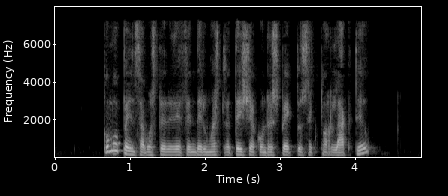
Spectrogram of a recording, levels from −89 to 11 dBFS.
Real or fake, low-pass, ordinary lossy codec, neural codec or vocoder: fake; 7.2 kHz; MP3, 64 kbps; codec, 16 kHz, 4.8 kbps, FACodec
